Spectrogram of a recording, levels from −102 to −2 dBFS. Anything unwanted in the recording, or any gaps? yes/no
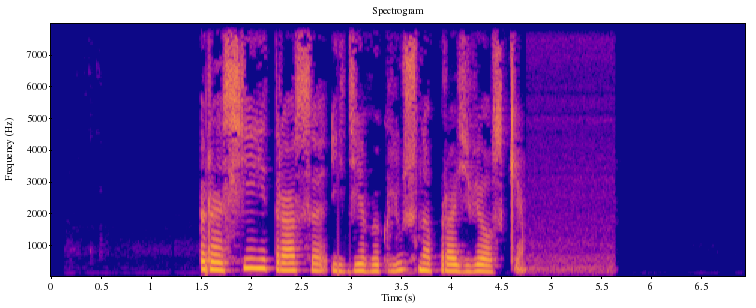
no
